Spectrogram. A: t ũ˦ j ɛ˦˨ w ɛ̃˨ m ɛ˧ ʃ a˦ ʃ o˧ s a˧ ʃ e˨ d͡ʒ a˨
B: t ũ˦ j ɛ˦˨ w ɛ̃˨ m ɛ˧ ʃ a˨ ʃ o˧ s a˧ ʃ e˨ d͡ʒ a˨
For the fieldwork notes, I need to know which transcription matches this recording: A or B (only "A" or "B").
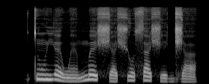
B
